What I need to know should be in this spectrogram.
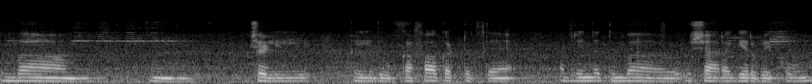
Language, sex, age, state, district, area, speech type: Kannada, female, 30-45, Karnataka, Chamarajanagar, rural, spontaneous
